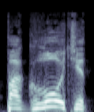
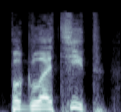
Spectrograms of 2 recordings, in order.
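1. Ударение на втором слоге. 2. Ударение на третьем слоге. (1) "Нет" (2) "ударение падает на третий слог"

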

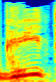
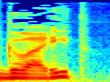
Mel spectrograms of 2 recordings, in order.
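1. Слово сокращено до одного слога. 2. Слово произнесено со всеми тремя слогами. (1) "мы говорим «грит»" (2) "вместо «говорит»"

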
